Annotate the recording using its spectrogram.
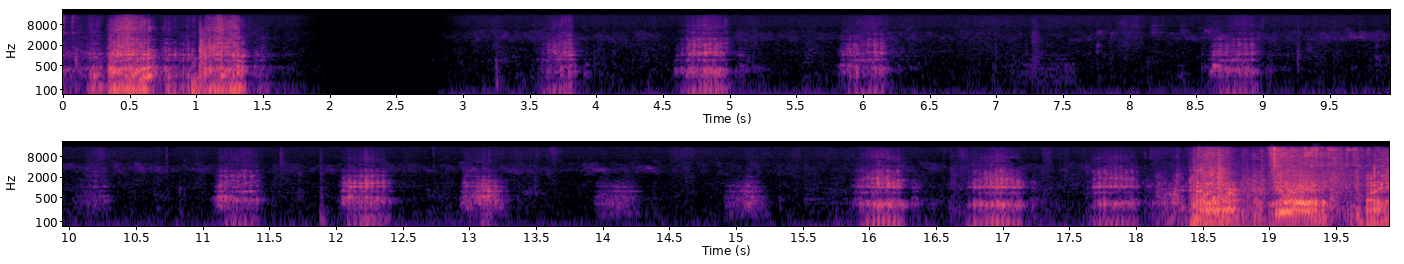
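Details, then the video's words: Lion roaring: two loud, deep roars open the sequence, then a long run of short, grunting huffs roughly every second, each fading and spaced farther apart as the bout tails off, with a final loud burst at the end. "lion sounds"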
